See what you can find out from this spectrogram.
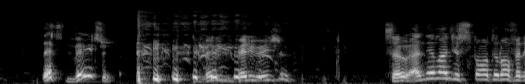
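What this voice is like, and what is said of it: Usual voice. Nothing is said of it.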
